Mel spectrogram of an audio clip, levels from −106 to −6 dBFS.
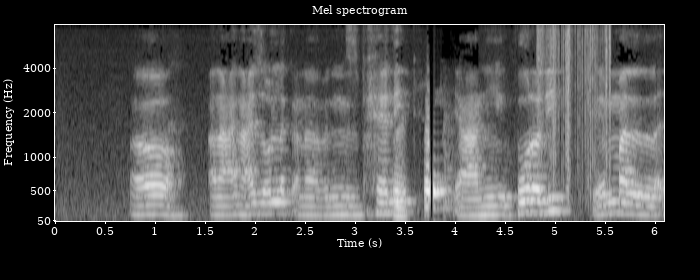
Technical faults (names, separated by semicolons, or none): echo leak; cable scratch noise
